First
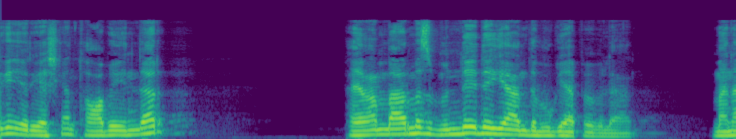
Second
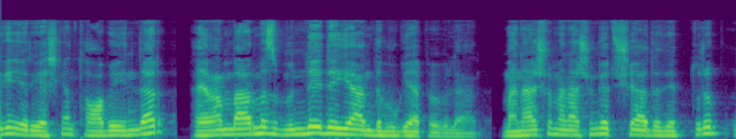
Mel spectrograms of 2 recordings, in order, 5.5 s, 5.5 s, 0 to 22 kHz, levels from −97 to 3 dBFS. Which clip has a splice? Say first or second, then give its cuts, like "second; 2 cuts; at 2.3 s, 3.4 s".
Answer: second; 2 cuts; at 1.3 s, 3.7 s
